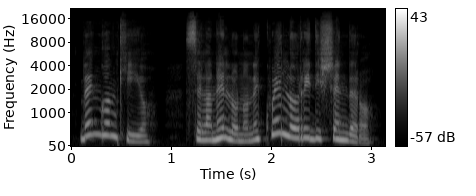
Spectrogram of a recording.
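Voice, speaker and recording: A woman's voice: lowish voice, normal speed, close to an everyday voice. A woman voicing a frightened young boy trapped in a tomb, talking in a panicky, pleading way.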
